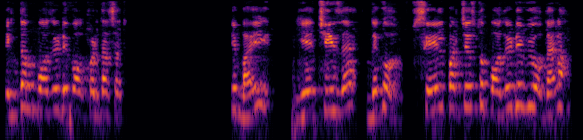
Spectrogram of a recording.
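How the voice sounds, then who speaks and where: A man's voice: very high-pitched, fairly even intonation, moderate pace, darkish tone, a little hiss or hum. A man teaching a live online lecture, asking his students question after question and calling them sir. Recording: slightly dull lo-fi audio.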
